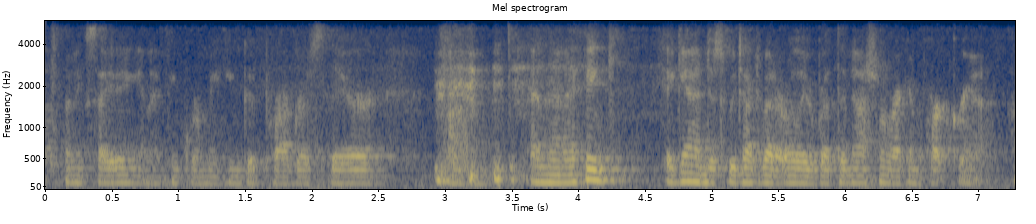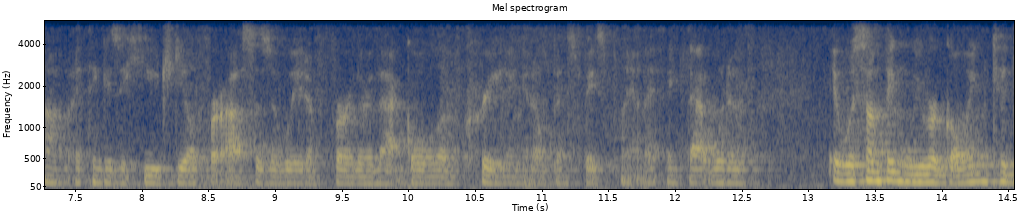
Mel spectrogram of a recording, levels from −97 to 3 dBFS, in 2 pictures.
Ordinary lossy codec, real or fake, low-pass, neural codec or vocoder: Opus, 16 kbps; real; 5.4 kHz; none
